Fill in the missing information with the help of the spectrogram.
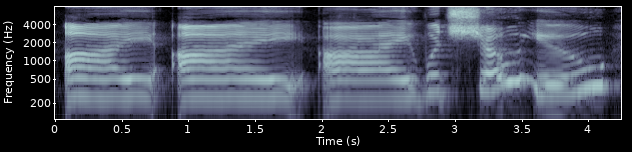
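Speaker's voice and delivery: slow stuttering start. Acted. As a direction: stammer over the words. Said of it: "Kermit stuttered".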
